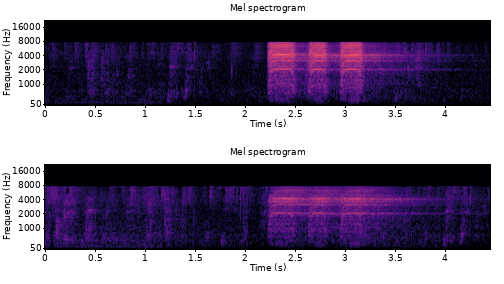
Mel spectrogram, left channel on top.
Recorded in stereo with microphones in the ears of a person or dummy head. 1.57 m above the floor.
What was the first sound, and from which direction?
A drill, 75° left (ahead or behind).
